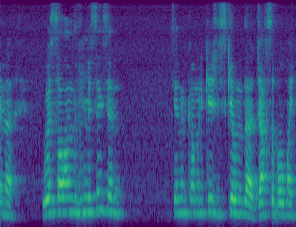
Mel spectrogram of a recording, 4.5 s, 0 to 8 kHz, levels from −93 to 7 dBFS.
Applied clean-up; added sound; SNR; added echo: neural mask model Resemble Enhance denoiser.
